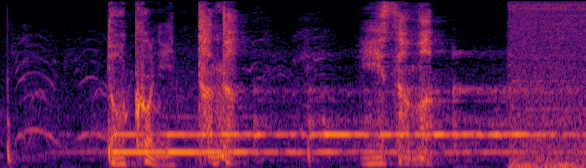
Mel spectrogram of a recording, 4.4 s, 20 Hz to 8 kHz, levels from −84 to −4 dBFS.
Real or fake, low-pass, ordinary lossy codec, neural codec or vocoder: real; none; none; none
